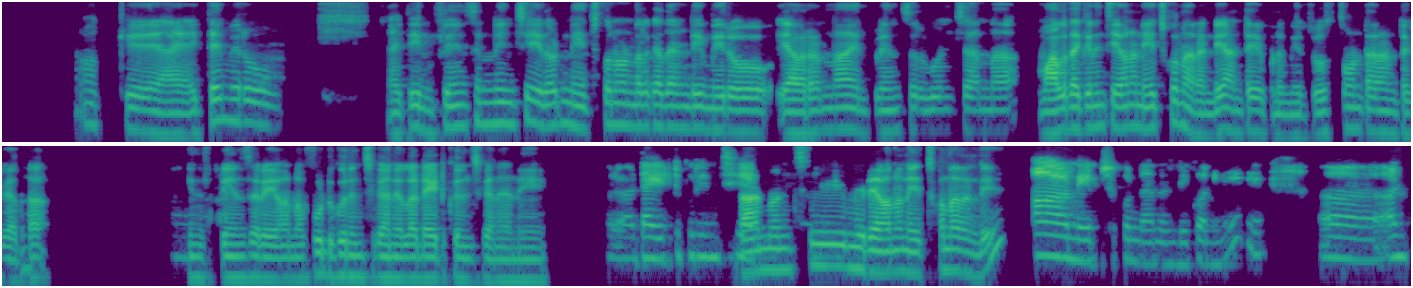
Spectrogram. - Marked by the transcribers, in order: sniff; in English: "ఇన్‌ఫ్లూయెన్సర్"; in English: "ఇన్‌ఫ్లూయెన్సర్"; in English: "ఇన్‌ఫ్లూయెన్సర్"; in English: "ఫుడ్"; in English: "డైట్"; in English: "డైట్"
- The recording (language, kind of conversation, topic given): Telugu, podcast, మీరు సోషల్‌మీడియా ఇన్‌ఫ్లూఎన్సర్‌లను ఎందుకు అనుసరిస్తారు?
